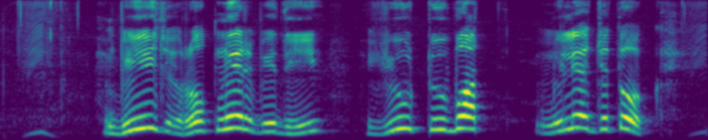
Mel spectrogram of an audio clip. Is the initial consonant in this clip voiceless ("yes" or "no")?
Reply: no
